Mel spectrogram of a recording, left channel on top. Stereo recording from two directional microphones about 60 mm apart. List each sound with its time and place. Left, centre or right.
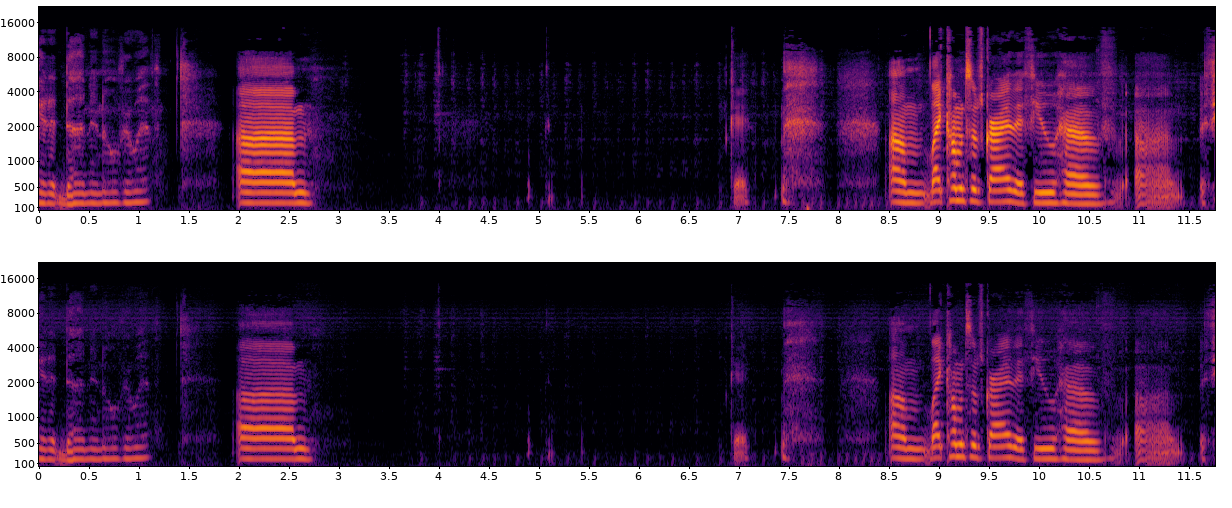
0.0 s speech: right
0.8 s a sound: right
2.0 s speech: right
6.9 s speech: right
7.4 s a sound: right
8.9 s speech: right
